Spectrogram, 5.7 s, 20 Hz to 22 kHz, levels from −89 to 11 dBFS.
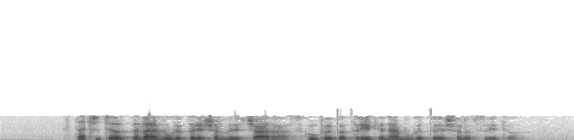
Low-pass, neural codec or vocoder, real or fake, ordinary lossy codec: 10.8 kHz; codec, 16 kHz in and 24 kHz out, 0.8 kbps, FocalCodec, streaming, 65536 codes; fake; AAC, 16 kbps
